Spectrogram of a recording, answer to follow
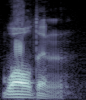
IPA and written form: ˈwɔːldən (Walden)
